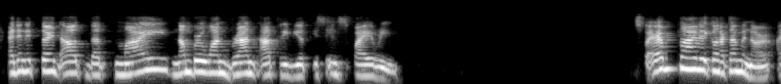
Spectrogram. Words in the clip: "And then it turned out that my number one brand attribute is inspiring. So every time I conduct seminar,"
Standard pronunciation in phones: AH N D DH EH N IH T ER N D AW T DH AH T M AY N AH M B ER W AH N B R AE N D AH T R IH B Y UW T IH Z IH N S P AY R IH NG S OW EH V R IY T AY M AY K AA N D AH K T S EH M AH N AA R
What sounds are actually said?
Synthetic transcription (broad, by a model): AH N D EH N IH T ER N D AW T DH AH T M AY N AH M B ER W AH N B R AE N D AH T R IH B Y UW T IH S IH N S P AY R IH NG S OW EH V R IY T AY M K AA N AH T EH M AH N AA R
